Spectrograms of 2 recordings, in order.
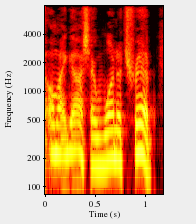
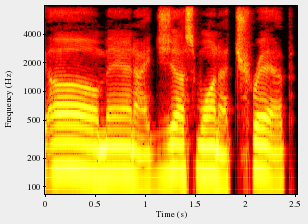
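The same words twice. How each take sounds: First: Higher, bright burst of joy; mock-thrilled squeal; excited. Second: Slow, deflated mock-gloom; half-hearted sulky mumble; mopey. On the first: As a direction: sell it like the best news ever. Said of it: "You'd be excited about it". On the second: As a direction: drag it out like nothing good happened. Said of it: "walk around all mopey".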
